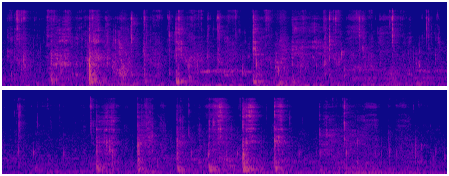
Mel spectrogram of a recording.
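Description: Faint chewing with scattered small crunches and clicks, a person eating snacks.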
